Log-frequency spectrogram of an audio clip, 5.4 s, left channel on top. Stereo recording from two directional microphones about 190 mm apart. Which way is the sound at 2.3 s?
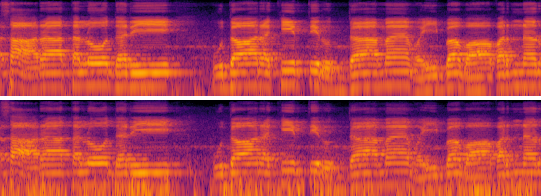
20° left (ahead or behind).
